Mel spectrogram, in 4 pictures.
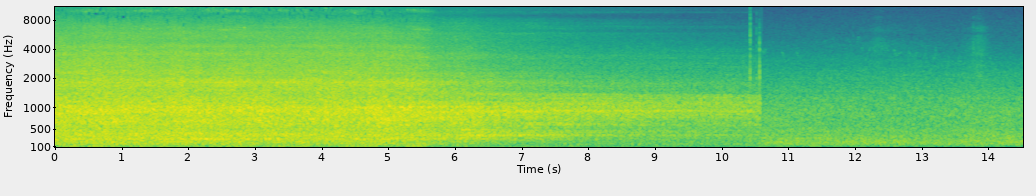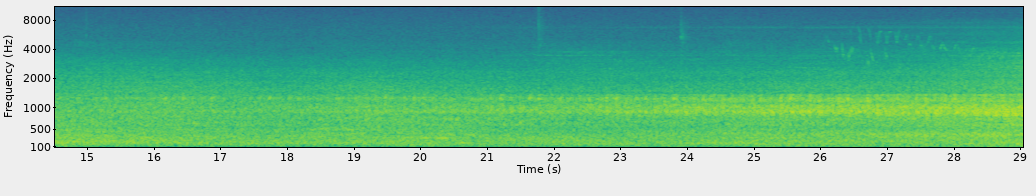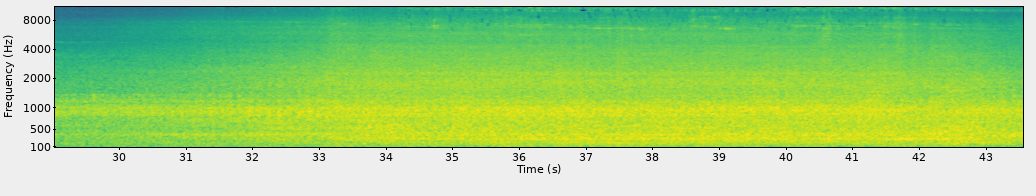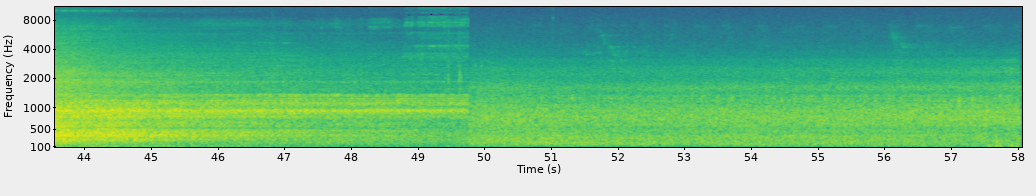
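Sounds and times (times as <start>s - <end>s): steady high tone: 0.0s - 10.6s, 20.6s - 49.8s
train passing on rails: 0.0s - 58.0s.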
